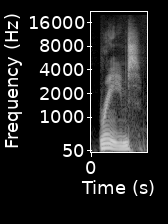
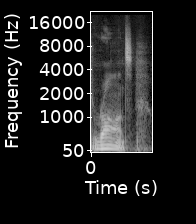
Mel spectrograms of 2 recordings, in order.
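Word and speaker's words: Reims: and escort him to Reams, which apparently is pronounced Ron, but I've always heard it called Reams.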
